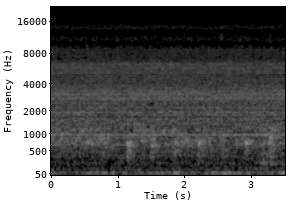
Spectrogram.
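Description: Rapid rhythmic whooshing pulses, about 170 a minute, of a fetal heartbeat over an ultrasound speaker.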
